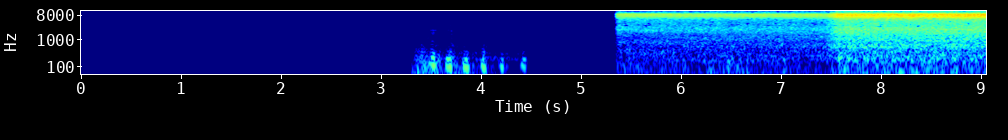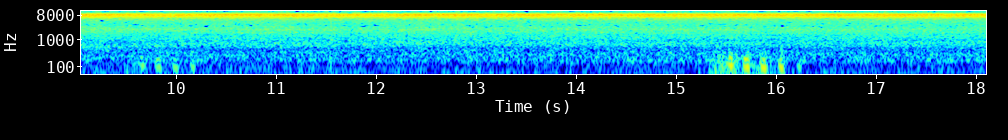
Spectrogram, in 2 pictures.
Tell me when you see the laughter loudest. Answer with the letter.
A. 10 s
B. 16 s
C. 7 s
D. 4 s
B.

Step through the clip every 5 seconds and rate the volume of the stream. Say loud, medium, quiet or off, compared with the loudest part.
off, loud, loud, loud.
